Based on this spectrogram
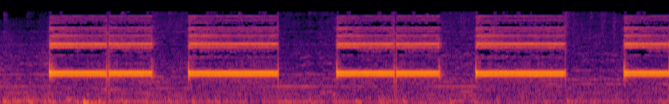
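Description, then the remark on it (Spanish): A mobile phone's test emergency alert tone, in the municipality of Garachico on Tenerife, blares in loud, steady-pitched bursts, roughly one second each, repeating four times with brief gaps between them; no one speaks. “Se trata del mensaje de alerta que va a llegar a tu móvil.”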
